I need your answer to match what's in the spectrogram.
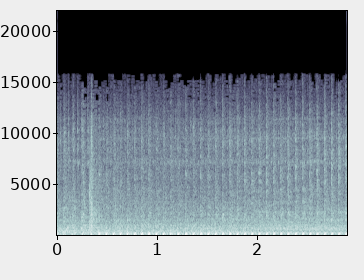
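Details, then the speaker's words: Lawn tractor cold start on full choke after storage, fresh fuel: fires quickly and settles into steady thumping idle of about ten even beats a second; healthy start. "drain it out you see how easy that that was started right up"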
